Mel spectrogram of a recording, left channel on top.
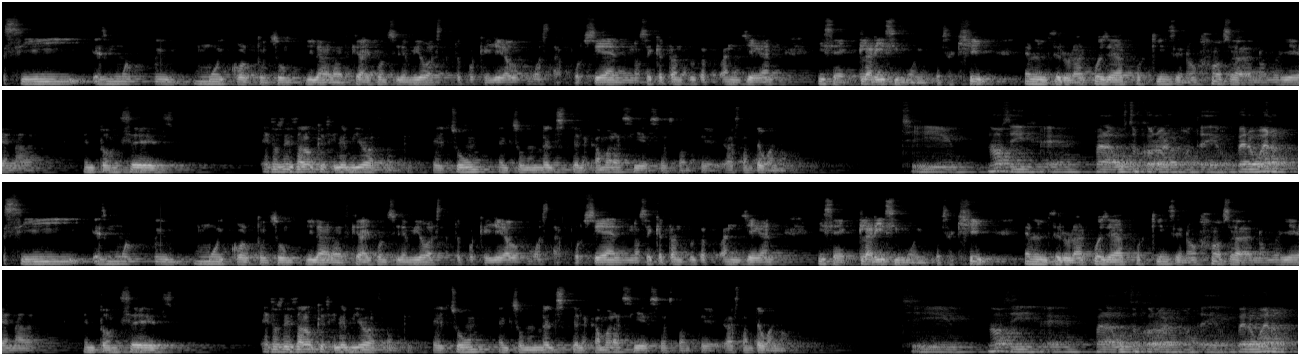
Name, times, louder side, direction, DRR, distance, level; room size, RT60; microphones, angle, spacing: voice 1, 0.0-4.4 4.8-13.3 13.8-14.7 15.6-17.0 17.3-20.8, equal, 15° right, 9 dB, 0.8 m, -29 dB
voice 2, 22.0-22.5 22.8-25.8, left 2 dB, 55° left, -2 dB, 5.5 m, -32 dB
22.0 x 16.5 x 3.1 m, 1.1 s
head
